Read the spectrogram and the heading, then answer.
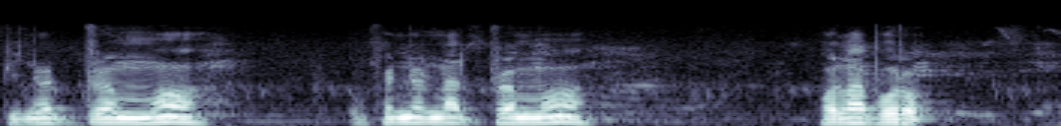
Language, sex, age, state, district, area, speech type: Bodo, male, 60+, Assam, Udalguri, rural, spontaneous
